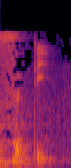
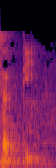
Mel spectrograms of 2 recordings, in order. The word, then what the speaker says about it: sati: Mindfulness in Pali is called, in Burmese pronunciation, is called the Dhi. In Sri Lankan and Indian pronunciation, it's called Sati. In Thai translation, Thai pronunciation, it's called Sati. Okay, the same word.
